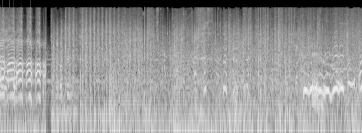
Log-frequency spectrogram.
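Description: A machine gun fires rapid bursts at close range.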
